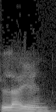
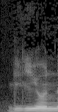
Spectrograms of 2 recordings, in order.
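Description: First: The word begins with a 'lai' sound. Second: The word begins with a 'lee' sound. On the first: The speaker calls it right. "تلفظ صحیحش لاین" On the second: The speaker calls it wrong. "لیون نخونید"

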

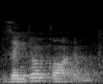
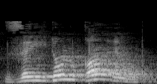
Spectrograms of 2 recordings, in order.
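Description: First: The sentence is said flatly without emphasis. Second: The sentence is said with forceful emphasis. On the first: The speaker simply reports the fact. "هیچ تأکیدی هم نداره" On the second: The speaker insists the statement is true. "این الان تأکید کرد"

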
